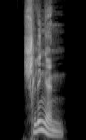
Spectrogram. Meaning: plural of Schlinge
- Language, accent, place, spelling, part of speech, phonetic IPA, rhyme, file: German, Germany, Berlin, Schlingen, noun, [ˈʃlɪŋən], -ɪŋən, De-Schlingen.ogg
